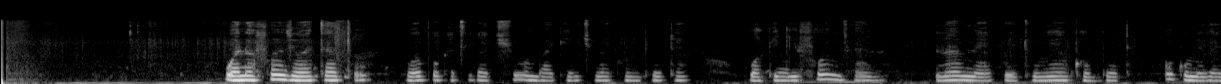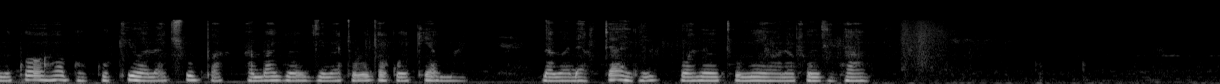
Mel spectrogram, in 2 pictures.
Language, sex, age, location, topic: Swahili, female, 25-35, Dar es Salaam, education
